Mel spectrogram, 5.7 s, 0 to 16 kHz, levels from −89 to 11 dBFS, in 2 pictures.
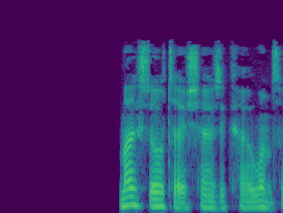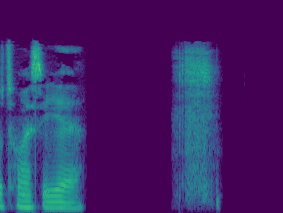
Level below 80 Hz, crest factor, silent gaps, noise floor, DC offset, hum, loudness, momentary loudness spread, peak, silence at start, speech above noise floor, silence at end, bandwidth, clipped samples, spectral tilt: -50 dBFS; 22 dB; 3.71-4.54 s; under -90 dBFS; under 0.1%; none; -18 LUFS; 12 LU; 0 dBFS; 1.2 s; over 72 dB; 0.7 s; 8.2 kHz; under 0.1%; -3.5 dB/octave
